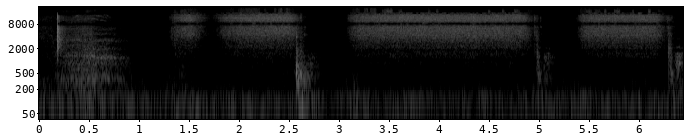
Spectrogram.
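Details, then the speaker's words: PCV valve removed from a 2007-2021 Toyota Tundra 5.7L, blown through backwards via a small hose; breathy hiss in several puffs as a fair amount of air passes when little or none should, so the valve needs replacing. "can still get a fair amount of air through it, so I think that this one will need to be replaced."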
